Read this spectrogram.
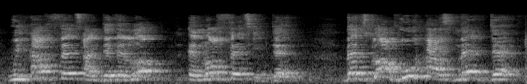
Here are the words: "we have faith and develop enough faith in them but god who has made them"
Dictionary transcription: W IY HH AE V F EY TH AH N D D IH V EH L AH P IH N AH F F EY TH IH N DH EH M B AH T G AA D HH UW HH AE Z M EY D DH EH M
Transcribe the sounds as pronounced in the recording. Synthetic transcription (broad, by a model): W IY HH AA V F EY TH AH N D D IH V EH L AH IH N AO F F EY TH IH N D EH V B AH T G AA D HH UW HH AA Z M EY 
